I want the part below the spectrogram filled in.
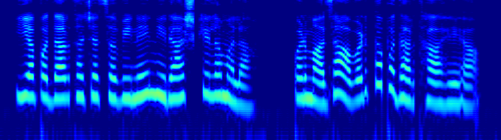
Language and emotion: Marathi, sad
